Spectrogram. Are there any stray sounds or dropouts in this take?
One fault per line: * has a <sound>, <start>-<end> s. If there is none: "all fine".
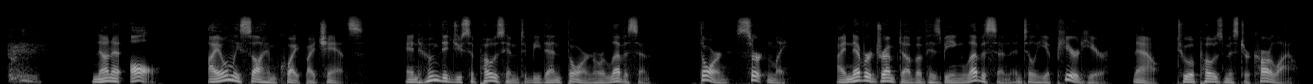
* has a throat clearing, 0.1-0.5 s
